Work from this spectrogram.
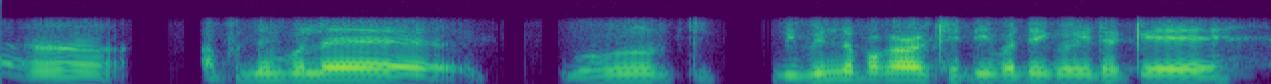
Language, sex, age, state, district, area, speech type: Assamese, male, 18-30, Assam, Tinsukia, urban, conversation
